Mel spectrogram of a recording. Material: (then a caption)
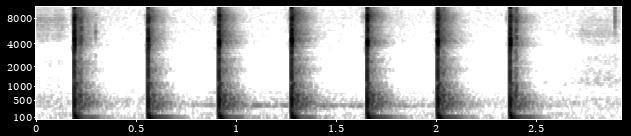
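Paper cone. Seven light finger flicks on the woofer cone of a Sony SS-CS5 bookshelf speaker, each giving a short, low, tubby thump centered near 94 Hz instead of a dead tap. The cone has an unwanted resonance, possibly from the cone itself or from port noise.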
